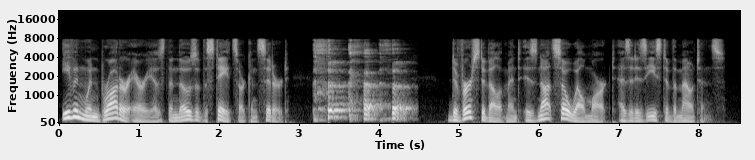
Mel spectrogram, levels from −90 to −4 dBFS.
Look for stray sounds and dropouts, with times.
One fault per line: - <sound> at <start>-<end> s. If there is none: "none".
- cough at 3.2-4.5 s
